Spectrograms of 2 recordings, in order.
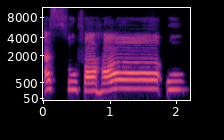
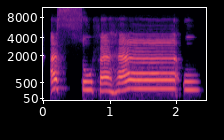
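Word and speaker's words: السفهاء: Do not say as-sufaha'u, or do not make it imala like this. As-sufaha'u. Both of them are extreme. You have to stay somewhere in the middle. So try to recite fa and ha with an apple sound. As-sufaha'u.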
